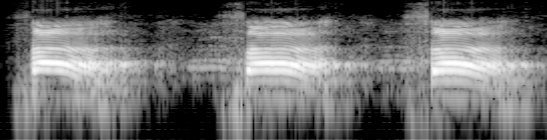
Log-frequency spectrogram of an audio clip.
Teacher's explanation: Makhrajnya tha dari ujung lidah ketemu gigi atas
